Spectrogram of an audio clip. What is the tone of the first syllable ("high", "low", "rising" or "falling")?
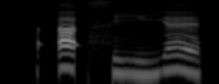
high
